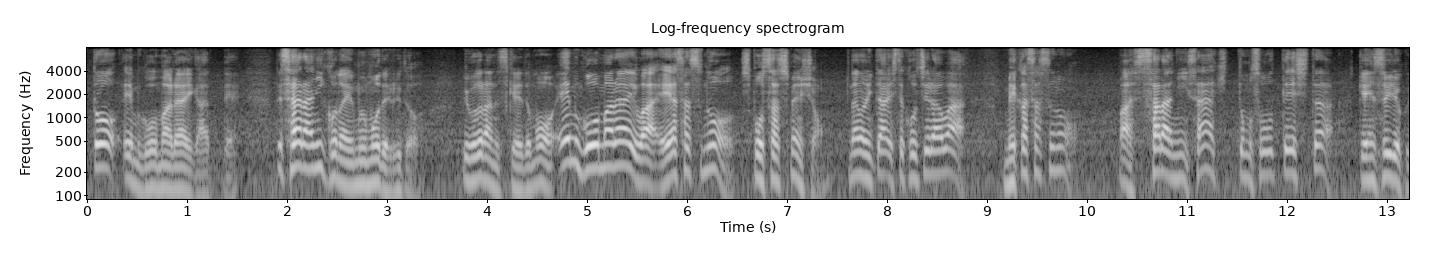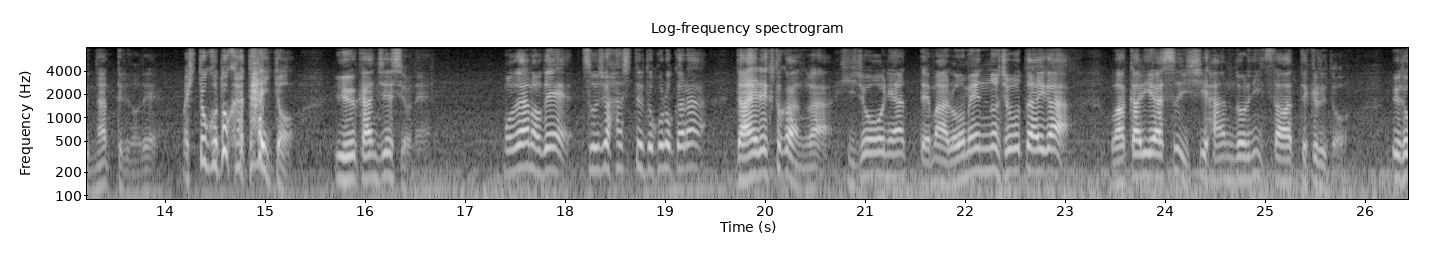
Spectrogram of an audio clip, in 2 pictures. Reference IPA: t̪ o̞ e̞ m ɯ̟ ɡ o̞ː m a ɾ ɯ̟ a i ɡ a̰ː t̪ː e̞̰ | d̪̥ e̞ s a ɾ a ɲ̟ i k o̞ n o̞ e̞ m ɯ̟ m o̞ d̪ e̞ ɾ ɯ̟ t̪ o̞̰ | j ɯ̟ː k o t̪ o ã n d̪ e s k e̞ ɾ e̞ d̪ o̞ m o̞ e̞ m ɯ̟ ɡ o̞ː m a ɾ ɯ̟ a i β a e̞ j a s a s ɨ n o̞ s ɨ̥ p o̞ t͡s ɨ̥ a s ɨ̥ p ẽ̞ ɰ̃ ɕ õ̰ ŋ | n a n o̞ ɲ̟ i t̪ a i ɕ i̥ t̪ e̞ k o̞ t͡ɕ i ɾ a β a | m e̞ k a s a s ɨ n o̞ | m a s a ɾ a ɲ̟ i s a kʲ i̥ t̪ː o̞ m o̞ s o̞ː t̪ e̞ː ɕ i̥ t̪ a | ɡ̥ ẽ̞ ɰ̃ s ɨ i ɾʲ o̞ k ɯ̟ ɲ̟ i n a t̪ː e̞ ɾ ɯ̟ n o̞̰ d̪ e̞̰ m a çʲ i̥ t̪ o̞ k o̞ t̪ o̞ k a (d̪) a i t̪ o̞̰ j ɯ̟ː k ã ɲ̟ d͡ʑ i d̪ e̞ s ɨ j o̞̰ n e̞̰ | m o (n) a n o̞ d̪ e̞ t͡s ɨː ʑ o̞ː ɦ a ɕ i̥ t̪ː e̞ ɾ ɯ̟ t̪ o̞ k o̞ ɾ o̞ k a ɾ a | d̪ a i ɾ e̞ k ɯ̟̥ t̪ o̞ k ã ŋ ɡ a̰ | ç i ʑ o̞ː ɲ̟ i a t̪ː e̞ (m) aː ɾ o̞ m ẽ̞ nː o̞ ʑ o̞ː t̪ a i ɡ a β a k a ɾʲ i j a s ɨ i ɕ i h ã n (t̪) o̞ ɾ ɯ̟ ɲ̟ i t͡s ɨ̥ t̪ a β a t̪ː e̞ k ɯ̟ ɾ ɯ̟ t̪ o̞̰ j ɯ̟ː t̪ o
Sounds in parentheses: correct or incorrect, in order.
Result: incorrect: t̪, correct, correct, incorrect: d̪

